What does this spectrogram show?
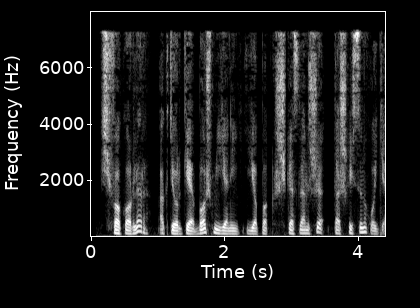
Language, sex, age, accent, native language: Uzbek, male, 18-24, Toshkent shahri, Uzbek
